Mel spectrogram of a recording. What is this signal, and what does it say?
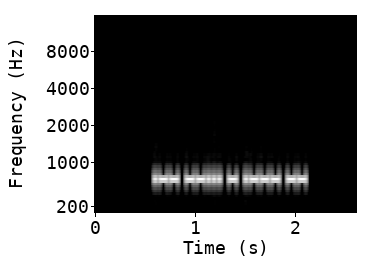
Morse code, heard as a keyed tone, about 46 wpm, 700 Hz. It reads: W7TJM
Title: USA Call Signs - 5 Characters - Repeated 3x - 45wpm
